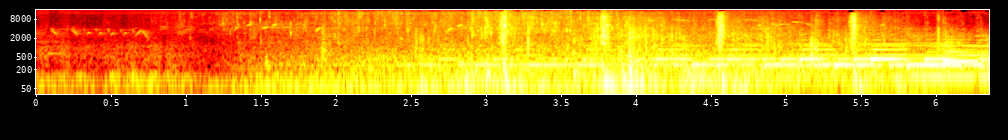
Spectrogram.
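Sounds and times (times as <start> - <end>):
boiled water pouring over basil leaves in a vessel: 0.9 - 5.8.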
